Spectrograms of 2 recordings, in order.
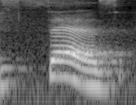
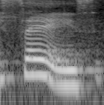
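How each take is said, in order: First: The vowel is short, like 'sez', without a glide. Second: The vowel sounds like 'say', with a y glide. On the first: The speaker calls it right. "we completely drop the y sound in that word" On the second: The speaker calls it wrong. "it's not she says she's happy"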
